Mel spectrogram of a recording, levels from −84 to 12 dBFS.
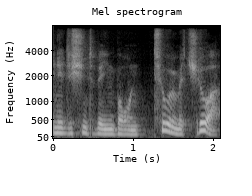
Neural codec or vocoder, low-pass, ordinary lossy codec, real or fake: codec, 16 kHz in and 24 kHz out, 0.8 kbps, FocalCodec, streaming, 65536 codes; 7.2 kHz; AAC, 48 kbps; fake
